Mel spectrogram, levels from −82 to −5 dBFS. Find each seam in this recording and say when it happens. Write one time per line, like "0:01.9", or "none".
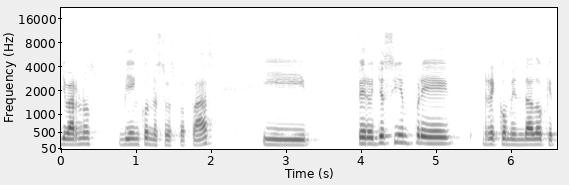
none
